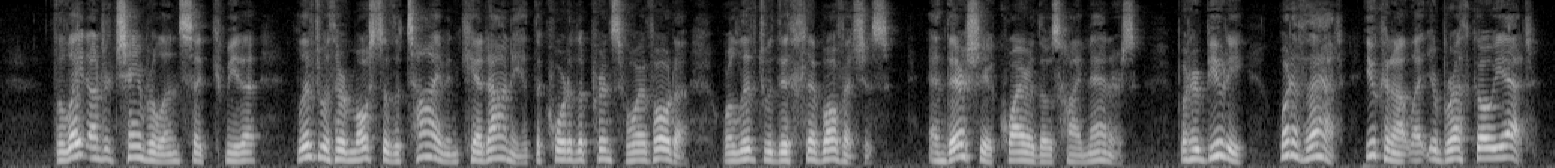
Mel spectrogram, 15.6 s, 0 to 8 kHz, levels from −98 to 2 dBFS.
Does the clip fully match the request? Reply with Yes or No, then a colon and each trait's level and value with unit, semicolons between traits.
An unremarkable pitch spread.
Yes: average, 4.3 semitones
